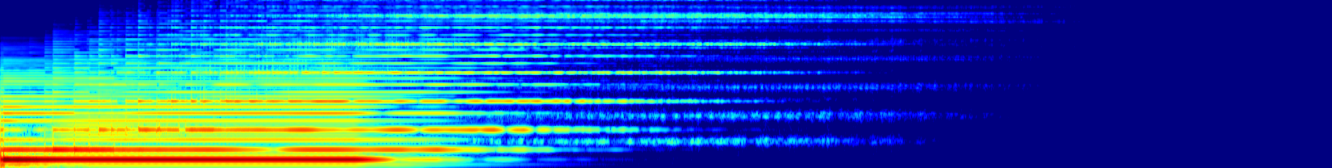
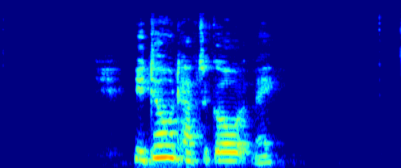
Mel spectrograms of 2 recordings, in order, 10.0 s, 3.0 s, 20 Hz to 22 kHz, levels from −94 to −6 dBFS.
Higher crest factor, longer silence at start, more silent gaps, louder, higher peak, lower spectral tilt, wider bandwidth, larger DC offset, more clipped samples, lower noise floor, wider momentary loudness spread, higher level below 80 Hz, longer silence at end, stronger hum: about the same, 16 dB vs 18 dB; second, 0 s vs 0.8 s; neither; first, -13 LUFS vs -38 LUFS; first, -2 dBFS vs -24 dBFS; first, -5.5 dB/octave vs -4 dB/octave; about the same, 16 kHz vs 15 kHz; neither; neither; about the same, under -90 dBFS vs under -90 dBFS; first, 21 LU vs 18 LU; first, -66 dBFS vs -82 dBFS; first, 5.25 s vs 0.95 s; neither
